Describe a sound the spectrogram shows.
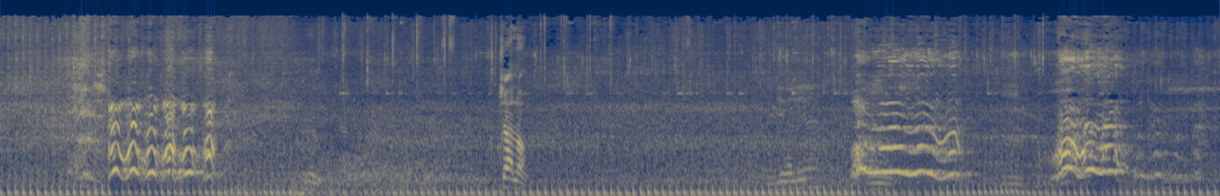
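A dog barks loudly several times.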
